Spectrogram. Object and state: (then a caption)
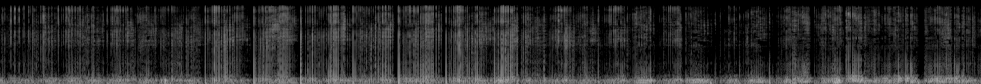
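Metal microphone grille, scratched. Long nails scratch fast over the hollow metal mesh head of an uncovered black condenser microphone, with hands sweeping across the grille. The result is a dense, continuous rasping with a heavy low rumble and a steady hum around 188 Hz. Brief sharp scrapes spread bright crackle up into the high range.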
